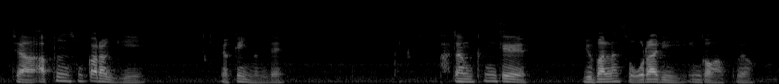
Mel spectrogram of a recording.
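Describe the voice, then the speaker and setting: Relaxed in tone, a man at medium pitch talks at a fairly slow pace with lively intonation and long, frequent pauses. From South Korea, Daegu. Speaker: fashion and sneaker YouTuber. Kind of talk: casual monologue to camera. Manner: relaxed with frequent fillers.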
